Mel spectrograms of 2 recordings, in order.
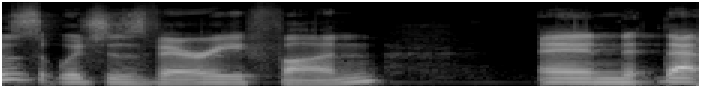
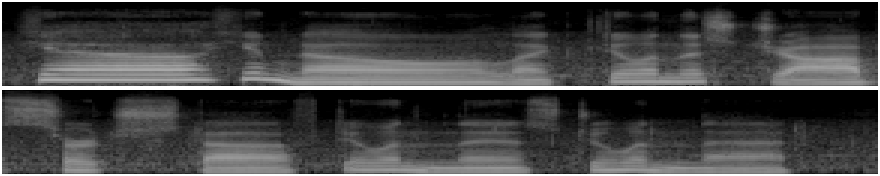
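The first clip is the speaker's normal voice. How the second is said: mock level, unexcited, unenthused tone; 3 semitones lower than usual. Retelling a voice message sent to a friend, retelling a not-excited voice. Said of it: "in a not excited voice".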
